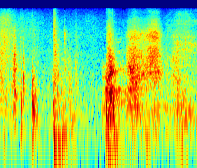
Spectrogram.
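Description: Movement noise from a person stepping up and sitting down: a few short knocks and scuffs, then a longer rustle of clothing and wood starting a little past halfway.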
